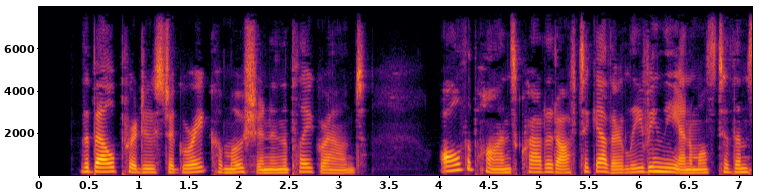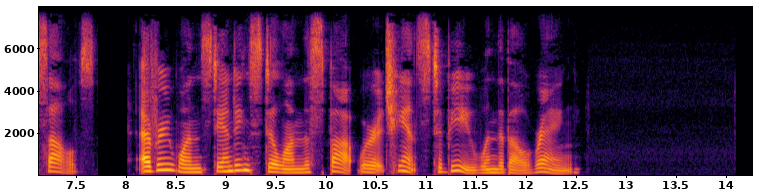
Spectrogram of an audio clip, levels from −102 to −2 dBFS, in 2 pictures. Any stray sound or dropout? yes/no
no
